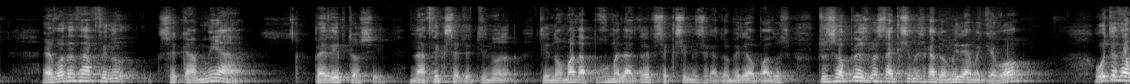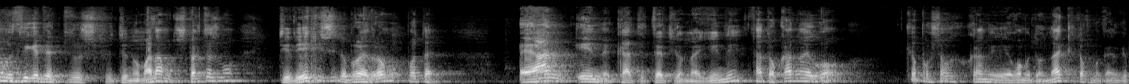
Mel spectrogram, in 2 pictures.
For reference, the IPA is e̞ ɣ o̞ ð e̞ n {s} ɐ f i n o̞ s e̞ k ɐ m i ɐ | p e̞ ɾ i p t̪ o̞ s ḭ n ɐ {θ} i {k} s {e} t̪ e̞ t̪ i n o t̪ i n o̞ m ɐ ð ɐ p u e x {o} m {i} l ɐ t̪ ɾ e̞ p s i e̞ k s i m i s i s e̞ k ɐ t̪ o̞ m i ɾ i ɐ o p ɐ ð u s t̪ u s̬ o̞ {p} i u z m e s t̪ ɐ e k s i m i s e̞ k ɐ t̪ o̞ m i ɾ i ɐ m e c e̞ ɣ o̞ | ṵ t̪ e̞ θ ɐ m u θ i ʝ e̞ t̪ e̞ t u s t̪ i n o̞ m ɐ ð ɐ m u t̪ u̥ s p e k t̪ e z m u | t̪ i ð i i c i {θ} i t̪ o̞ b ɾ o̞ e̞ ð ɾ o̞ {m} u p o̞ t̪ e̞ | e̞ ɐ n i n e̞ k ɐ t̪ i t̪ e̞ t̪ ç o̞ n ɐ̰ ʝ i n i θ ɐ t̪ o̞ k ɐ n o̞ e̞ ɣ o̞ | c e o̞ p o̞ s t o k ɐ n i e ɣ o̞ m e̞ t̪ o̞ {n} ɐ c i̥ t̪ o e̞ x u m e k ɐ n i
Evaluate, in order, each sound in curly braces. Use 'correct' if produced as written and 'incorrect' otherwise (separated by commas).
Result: incorrect, correct, correct, correct, incorrect, incorrect, correct, incorrect, correct, correct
